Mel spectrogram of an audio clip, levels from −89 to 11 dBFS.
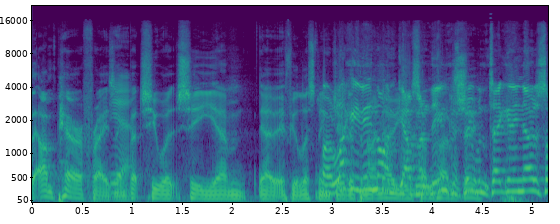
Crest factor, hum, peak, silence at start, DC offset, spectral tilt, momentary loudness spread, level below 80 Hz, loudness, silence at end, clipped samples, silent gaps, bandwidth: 14 dB; none; -6 dBFS; 0 s; under 0.1%; -5 dB/octave; 5 LU; -34 dBFS; -20 LUFS; 0 s; under 0.1%; none; 16 kHz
